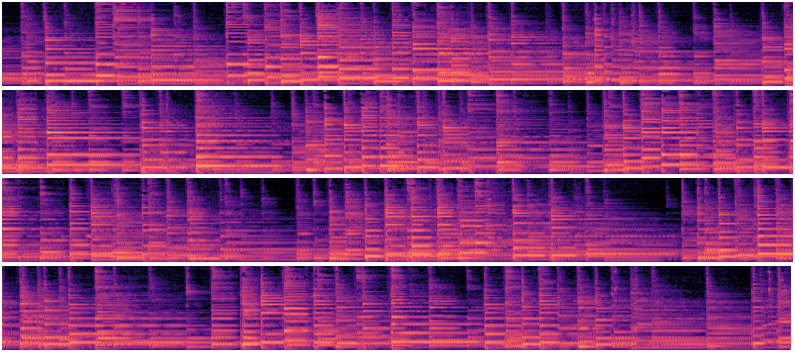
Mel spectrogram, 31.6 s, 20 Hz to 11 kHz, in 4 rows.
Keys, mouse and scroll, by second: 0.4 click, 1.4 alt+z, 1.9-3.3 middle drag, 3.3 click, 3.7 middle click, 4.4 alt+z, 4.8 middle click, 5.2 ctrl+s, 6.6 ctrl+shift+b, 8.6 ctrl+z, 9.0 click, 10.2 click, 10.9 shift+click, 11.8 ctrl+shift+b, 14.1-17.2 middle drag, 18.3 click, 18.8-21.2 middle drag, 21.2 ctrl+z, 22.0 ctrl+z, 22.4 click, 23.0 middle click, 23.8 click, 24.2 click, 25.1 2, 25.6 3, 25.8 click, 26.8 Tab, 27.0 click, 28.1 click, 29.4 middle click, 29.9 Tab, 30.4 ctrl+s, 30.8 middle click, 31.3 click.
